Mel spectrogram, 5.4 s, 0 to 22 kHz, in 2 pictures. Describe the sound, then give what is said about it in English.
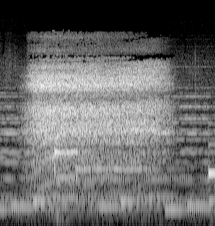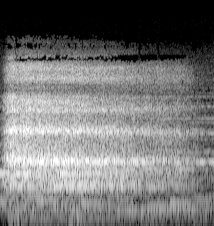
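Two deep, breathy hisses come from a slow breath in and out during a calming dragon-breath exercise for children. The first is long and soft. After a short pause, a louder, longer breath follows and gradually fades. “Let's take another 3 deep dragon breaths. Deep breath filling up your belly in and out.”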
